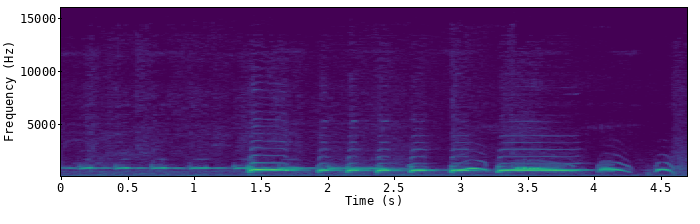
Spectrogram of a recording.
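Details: Bangkok-type zebra dove singing to set other birds calling: a run of short even notes over a faint steady tone, then rapid stuttering coos building to a long held hoot and two arched closing notes.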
